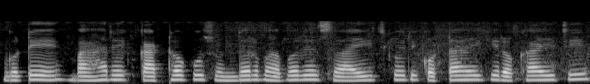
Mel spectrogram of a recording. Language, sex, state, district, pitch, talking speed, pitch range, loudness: Odia, female, Odisha, Malkangiri, 205 Hz, 110 wpm, 190-215 Hz, -18 LUFS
